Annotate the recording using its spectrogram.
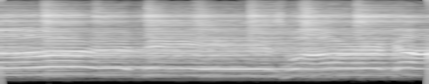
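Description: A male voice holding one long sung note over steady acoustic guitar strumming, about four strums a second.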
